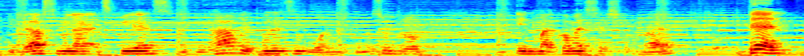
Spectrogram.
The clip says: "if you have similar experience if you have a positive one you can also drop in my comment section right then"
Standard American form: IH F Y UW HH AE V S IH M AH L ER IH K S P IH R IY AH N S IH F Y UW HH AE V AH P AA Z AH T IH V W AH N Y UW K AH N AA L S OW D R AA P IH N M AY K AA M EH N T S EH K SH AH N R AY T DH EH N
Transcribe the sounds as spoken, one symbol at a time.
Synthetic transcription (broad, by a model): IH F Y UW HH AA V S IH M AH L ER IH K S P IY R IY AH N S IH F Y UW HH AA V AH P AA Z AH T IH V W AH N K AH N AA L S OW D R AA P IH N M AY K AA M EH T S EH SH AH N R AY T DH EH N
